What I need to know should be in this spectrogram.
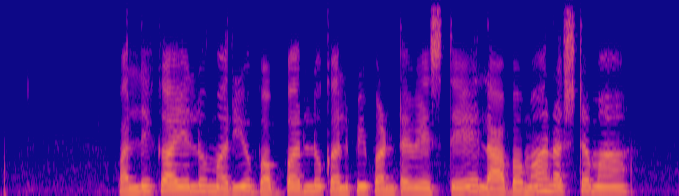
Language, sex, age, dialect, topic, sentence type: Telugu, female, 31-35, Telangana, agriculture, question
